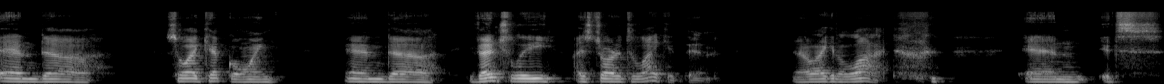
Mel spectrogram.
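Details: Aphasia in a 56-year-old man following a stroke in 2016, who sings in a neurological choir.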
